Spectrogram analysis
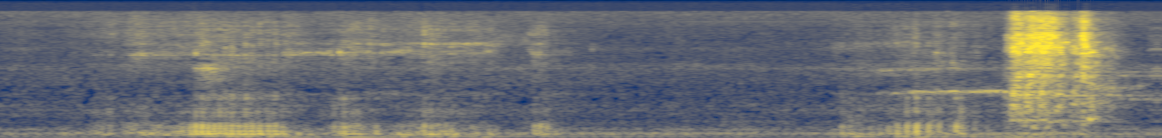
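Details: A pet beagle that has lived with its owner for eight years, snoring in its sleep: low, rough rumbling breaths in uneven bursts near one, two and four and a half seconds, with a short hissing noise near five seconds.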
